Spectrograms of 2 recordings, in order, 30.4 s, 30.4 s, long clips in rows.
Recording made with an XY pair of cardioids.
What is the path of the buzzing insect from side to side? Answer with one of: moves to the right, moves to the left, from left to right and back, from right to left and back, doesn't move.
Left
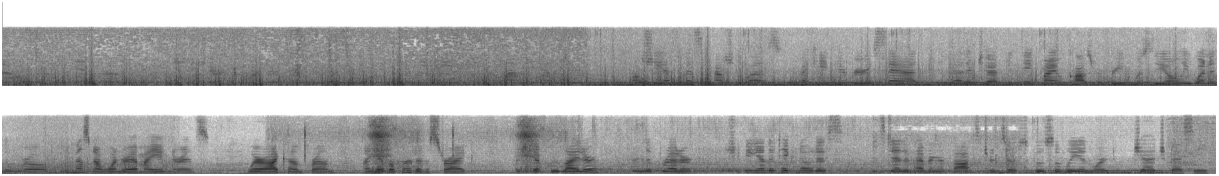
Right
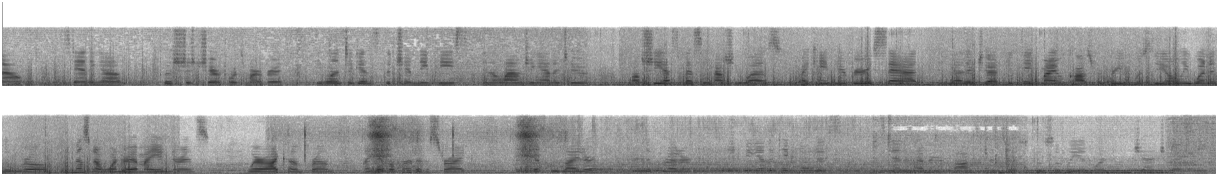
moves to the right.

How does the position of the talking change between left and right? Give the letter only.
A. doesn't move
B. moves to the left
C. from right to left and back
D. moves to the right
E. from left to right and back
B.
